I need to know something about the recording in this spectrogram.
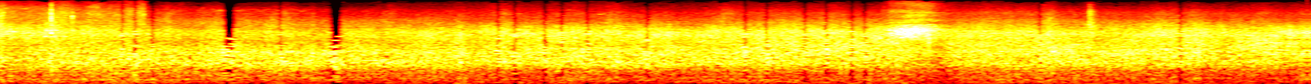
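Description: Steady, loud noise of passing road traffic.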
